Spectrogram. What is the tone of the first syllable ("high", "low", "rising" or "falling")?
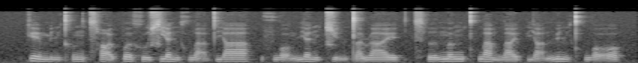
falling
